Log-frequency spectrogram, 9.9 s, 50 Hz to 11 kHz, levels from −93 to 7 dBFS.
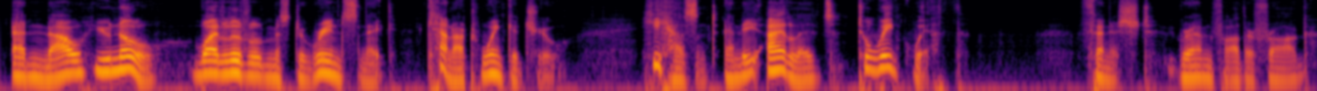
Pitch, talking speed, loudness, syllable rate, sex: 125 Hz, 135 wpm, -21 LUFS, 4.1 syllables/s, male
